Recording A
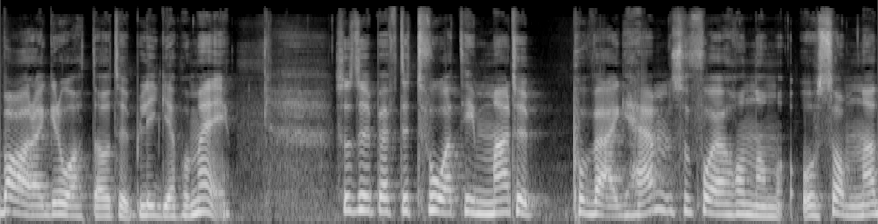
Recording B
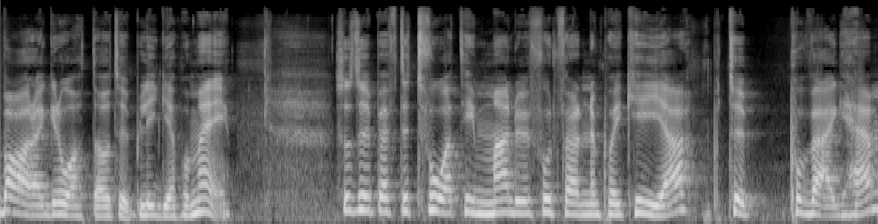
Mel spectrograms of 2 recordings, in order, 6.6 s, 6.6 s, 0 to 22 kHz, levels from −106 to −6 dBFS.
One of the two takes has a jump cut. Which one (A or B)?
A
